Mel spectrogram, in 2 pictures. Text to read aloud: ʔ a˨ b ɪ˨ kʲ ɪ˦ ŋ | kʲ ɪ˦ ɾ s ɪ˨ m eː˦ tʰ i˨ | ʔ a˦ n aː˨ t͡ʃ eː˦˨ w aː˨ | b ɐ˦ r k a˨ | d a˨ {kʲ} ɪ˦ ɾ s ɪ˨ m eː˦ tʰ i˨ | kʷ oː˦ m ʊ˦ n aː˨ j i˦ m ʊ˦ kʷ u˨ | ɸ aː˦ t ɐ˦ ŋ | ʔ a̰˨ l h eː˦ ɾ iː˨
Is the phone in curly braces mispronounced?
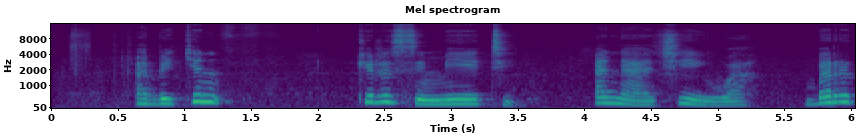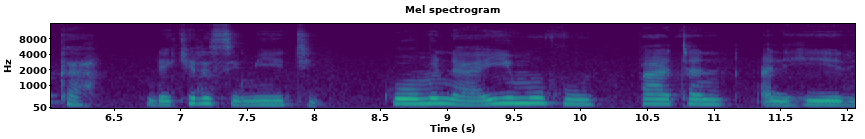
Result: no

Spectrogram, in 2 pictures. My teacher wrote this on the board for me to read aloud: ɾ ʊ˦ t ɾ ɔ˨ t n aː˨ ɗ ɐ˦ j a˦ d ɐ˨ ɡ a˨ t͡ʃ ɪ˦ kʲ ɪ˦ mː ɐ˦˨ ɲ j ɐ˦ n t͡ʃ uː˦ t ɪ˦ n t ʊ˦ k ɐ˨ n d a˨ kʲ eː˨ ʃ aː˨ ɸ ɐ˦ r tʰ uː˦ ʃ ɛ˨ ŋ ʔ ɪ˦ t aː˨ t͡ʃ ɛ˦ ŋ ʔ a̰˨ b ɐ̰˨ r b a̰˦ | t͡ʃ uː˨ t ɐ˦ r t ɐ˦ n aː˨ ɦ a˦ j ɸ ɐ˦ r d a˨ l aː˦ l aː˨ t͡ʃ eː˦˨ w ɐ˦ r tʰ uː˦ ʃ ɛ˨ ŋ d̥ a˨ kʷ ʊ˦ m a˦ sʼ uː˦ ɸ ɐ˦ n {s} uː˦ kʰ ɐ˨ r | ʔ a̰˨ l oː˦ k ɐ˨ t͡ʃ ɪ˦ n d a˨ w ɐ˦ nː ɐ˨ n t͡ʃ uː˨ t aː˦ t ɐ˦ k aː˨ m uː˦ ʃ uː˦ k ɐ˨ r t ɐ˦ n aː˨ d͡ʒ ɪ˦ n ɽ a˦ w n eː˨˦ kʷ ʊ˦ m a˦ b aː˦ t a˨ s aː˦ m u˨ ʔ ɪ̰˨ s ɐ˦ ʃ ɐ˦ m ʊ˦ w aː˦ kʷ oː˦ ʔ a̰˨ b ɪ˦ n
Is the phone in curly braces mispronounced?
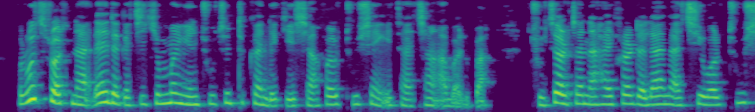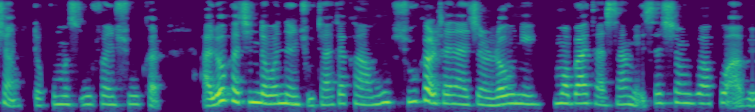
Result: yes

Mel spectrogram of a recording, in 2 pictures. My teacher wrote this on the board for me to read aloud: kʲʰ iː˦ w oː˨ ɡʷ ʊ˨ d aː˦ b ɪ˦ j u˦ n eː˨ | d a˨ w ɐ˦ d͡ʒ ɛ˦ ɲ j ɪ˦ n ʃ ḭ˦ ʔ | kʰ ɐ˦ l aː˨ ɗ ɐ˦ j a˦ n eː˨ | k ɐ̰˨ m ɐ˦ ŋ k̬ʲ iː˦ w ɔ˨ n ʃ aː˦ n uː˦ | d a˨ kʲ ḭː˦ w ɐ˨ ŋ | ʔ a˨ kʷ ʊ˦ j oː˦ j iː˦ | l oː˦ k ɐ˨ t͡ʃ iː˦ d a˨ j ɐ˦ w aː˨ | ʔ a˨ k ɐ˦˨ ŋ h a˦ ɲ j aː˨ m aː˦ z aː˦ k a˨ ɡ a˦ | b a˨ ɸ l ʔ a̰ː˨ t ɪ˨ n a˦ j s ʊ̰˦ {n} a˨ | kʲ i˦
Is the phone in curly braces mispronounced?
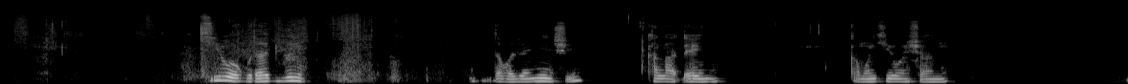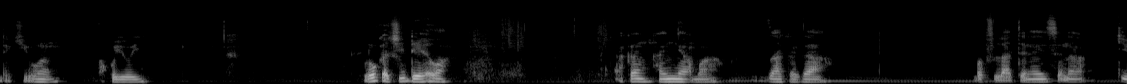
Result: no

